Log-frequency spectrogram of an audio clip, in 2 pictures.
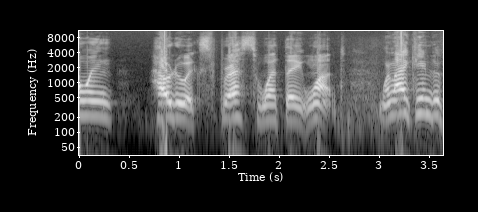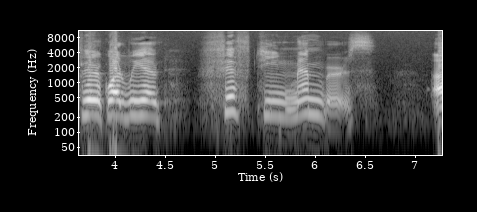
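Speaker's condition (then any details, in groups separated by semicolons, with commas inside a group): Cerebral palsy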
